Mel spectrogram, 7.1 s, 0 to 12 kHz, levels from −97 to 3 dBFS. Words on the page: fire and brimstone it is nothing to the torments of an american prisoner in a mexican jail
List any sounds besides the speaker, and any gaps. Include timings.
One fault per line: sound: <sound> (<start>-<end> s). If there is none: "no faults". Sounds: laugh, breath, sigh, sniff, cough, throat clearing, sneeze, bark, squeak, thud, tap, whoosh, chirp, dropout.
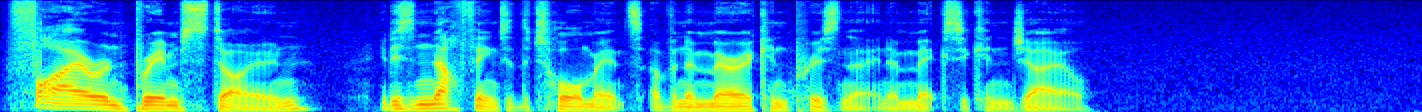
no faults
